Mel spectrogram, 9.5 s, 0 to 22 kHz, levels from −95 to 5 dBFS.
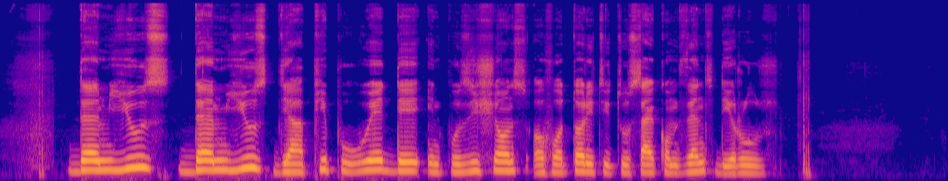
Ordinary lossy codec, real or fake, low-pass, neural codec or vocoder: none; real; none; none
